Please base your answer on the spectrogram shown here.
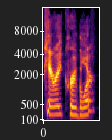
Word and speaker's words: Kerry Krueglar: name this is like an interrogation here of Carrie krugler I was gonna say it correctly so Carrie krugler I'm so glad you're here today one of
